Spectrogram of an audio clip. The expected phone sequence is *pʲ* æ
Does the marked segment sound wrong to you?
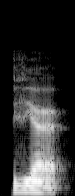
yes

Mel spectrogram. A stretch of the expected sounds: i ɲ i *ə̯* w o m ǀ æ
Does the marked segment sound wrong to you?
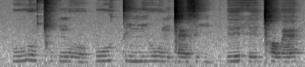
yes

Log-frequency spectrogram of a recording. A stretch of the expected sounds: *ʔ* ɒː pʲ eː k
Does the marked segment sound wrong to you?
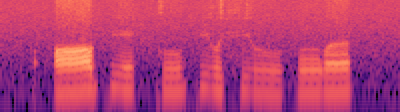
no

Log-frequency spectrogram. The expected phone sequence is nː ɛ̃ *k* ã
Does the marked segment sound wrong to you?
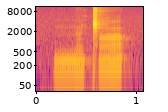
yes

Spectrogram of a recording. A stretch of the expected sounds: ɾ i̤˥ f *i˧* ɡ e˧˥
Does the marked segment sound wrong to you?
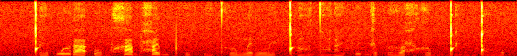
yes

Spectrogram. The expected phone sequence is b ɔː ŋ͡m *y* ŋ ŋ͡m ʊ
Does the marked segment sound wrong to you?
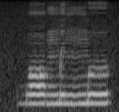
yes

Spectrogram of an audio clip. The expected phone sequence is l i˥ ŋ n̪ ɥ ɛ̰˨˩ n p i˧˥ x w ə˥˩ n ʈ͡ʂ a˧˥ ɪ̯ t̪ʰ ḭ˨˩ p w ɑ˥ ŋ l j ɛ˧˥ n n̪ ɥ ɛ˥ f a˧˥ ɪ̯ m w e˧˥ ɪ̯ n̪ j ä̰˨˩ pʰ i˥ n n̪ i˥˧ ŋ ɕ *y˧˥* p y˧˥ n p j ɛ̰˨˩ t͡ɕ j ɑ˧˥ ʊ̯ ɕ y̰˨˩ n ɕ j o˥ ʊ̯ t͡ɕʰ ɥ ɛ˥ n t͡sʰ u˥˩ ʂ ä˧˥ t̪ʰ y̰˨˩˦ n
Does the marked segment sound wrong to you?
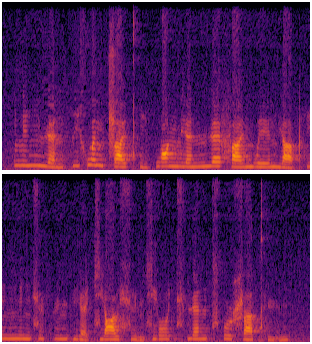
yes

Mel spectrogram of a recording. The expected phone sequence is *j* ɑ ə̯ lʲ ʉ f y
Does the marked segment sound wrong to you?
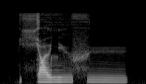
yes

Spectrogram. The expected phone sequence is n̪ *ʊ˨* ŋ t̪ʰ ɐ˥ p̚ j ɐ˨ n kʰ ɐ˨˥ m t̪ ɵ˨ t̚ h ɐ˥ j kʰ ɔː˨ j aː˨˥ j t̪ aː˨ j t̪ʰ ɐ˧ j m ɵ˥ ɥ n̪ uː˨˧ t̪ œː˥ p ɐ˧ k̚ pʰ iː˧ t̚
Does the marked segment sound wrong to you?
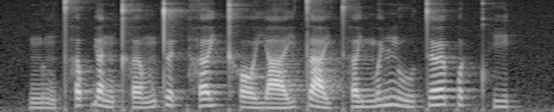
yes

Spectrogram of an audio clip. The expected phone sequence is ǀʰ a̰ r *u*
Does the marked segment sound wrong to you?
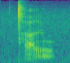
no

